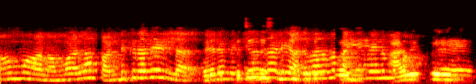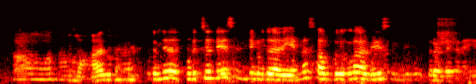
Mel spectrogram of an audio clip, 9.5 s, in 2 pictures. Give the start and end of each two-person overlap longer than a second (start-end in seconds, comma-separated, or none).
none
